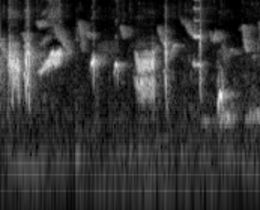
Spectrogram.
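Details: Chestnut-rumped babbler, said to be endemic to Sumatra, in lively varied song: a dense run of harsh, buzzy and whistled notes with sharp, high ticks and upward slurs, almost without pause.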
